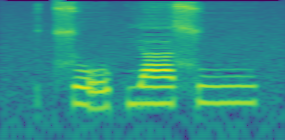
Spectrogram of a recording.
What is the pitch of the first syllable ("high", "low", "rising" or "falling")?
low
